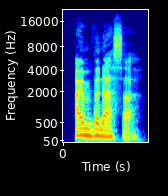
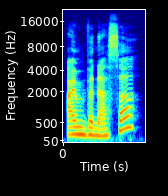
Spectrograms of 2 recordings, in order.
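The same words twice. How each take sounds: First: "Vanessa" falling to a settled end; downward inflection. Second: "Vanessa" climbing hard into a question; question inflection. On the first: Coach showing the right introduction, falling and certain. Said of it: "use the downward inflection". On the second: Coach overdoing the wrong introduction, questioning rise. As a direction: exaggerate the upward lift on "Vanessa". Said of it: "do it even more hard". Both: Shown as a demonstration.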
